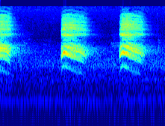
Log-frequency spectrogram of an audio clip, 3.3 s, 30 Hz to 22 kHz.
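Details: Crow, recorded directly, gives three harsh, hoarse caws about 1.2 seconds apart. Each is a short, slightly downslurred, nasal rasp over a faint steady low hum.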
